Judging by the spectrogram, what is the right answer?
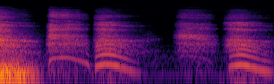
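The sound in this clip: A woman's voice imitates an upset child taking deep breaths, with a breathy rush followed by four gasping, sighing breaths that carry an arching voiced pitch, separated by short pauses.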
